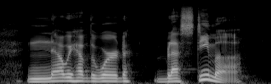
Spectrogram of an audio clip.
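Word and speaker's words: blastema: we have the word blastima it's blast plus ema noun from circa 1823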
